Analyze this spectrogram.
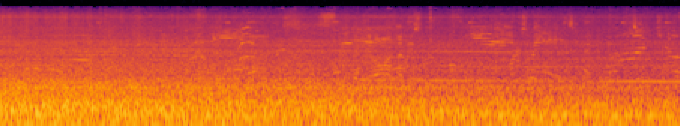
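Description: A jet plane's engines roar loudly as the plane rolls down the runway after landing, slowly easing off.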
